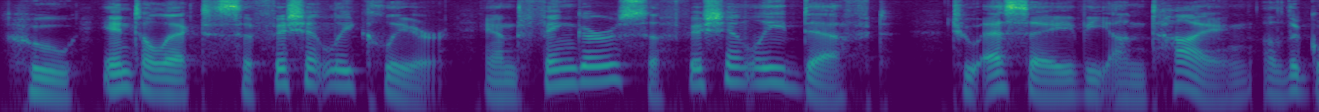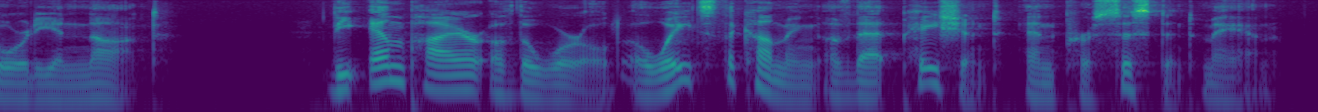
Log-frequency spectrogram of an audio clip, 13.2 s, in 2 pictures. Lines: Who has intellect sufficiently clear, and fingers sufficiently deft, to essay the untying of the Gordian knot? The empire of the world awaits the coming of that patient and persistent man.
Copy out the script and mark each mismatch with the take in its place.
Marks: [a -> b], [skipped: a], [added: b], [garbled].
Who [skipped: has] intellect sufficiently clear, and fingers sufficiently deft, to essay the untying of the Gordian knot? The empire of the world awaits the coming of that patient and persistent man.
